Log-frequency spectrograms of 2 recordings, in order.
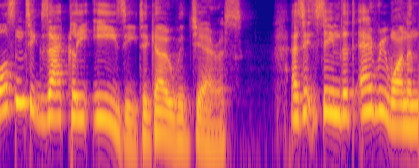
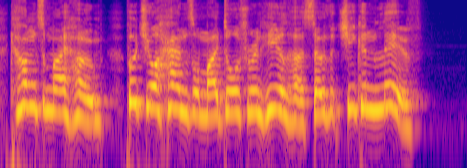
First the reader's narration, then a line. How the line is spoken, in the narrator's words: he begged Jesus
